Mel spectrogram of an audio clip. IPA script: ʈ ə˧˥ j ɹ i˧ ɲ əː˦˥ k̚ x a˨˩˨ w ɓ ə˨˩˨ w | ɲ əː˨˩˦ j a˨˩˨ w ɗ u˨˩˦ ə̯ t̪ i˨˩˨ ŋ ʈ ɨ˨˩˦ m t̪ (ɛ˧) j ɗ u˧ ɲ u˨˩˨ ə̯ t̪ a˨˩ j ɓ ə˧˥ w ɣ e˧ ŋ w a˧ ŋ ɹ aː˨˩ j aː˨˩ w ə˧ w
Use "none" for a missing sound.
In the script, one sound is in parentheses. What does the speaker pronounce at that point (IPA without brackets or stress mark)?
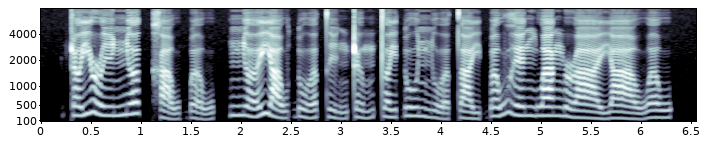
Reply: ə˧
